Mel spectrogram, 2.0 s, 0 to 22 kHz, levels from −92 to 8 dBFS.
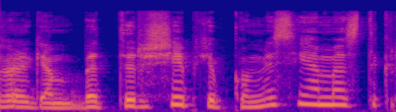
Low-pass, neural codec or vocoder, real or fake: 14.4 kHz; vocoder, 44.1 kHz, 128 mel bands, Pupu-Vocoder; fake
